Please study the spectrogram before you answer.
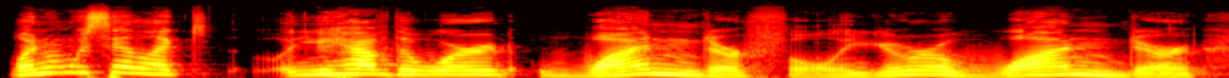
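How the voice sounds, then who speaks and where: A woman's voice: medium pitch, expressive, unhurried, darkish tone. A young woman whose first language is Portuguese, teaching English in a casual online lesson, talking in a chatty way with many fillers and restarts.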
